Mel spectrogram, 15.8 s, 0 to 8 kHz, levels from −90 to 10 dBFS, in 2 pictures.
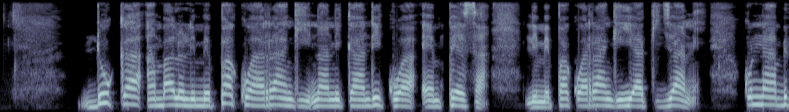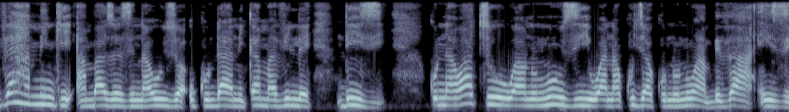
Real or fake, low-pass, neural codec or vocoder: real; 7.2 kHz; none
